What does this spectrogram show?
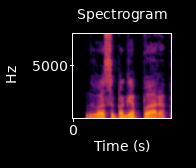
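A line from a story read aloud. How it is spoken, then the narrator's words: Mumbled. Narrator (Russian): пробормотал Эльма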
